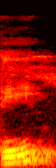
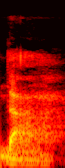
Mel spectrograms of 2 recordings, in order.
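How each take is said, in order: First: The vowel is a long 'ee' sound. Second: The vowel is a short 'uh' sound. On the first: "T H E दी" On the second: "T H E दा"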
